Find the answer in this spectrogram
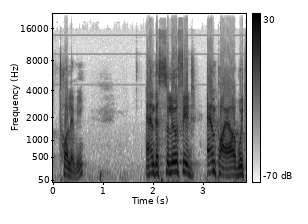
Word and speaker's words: Ptolemy: The Egyptian kingdom of the Ptolemies, which is pronounced with a P that starts. It's Ptolemy, but it's pronounced as Ptolemy.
